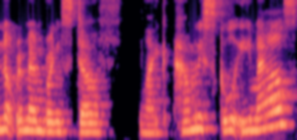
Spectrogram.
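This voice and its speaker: With an English accent, a woman talks at a fairly high pitch with ordinary pitch variation against a quiet background. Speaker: EFT practitioner. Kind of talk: talk to an audience. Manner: fast; animated.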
